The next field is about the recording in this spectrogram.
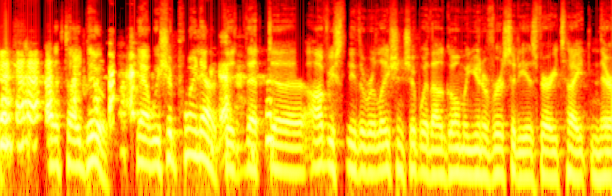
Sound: laughter

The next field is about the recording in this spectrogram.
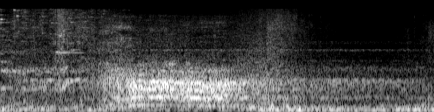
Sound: growl

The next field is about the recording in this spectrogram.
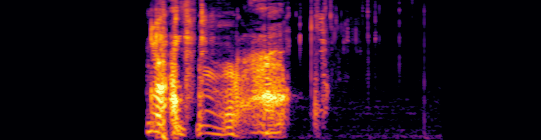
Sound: sound of male death

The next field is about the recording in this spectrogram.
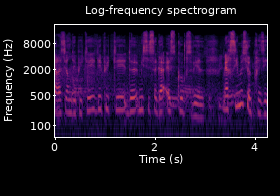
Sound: some Applause

